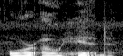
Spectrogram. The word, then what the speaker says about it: OROHD: The decree further mandated the establishment of a new governmental department, the Office for the Regulation and Oversight of Handheld Digital Devices, OROHD, pronounced OROHID, which prompted considerable amusement among the court jesters.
